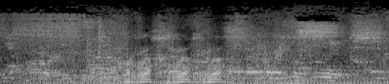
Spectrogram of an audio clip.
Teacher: And this has the R sound. And you have to actually roll this Resh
